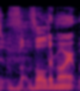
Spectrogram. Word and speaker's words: Voldemort: The T is silent. It was like a French thing. – A French pronunciation. – And all I can see is Voldemort with his, like, douche dash.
